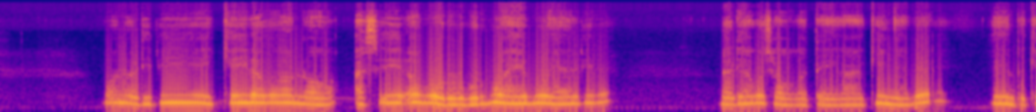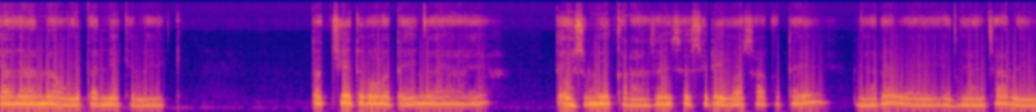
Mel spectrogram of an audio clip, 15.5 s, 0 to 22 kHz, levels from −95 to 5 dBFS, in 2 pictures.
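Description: A block size mismatch with truncation runs through the whole speech clip. One stage hands over blocks larger than the next stage accepts, which fits 512-sample blocks being written, and the tail of every block is discarded. Each cut leaves a jump in the waveform, so a buzz at 100 Hz sits under the speech throughout. Losing those block ends also makes the speech run about 1.07 times faster than normal, while its timbre stays the same.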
